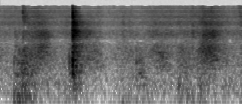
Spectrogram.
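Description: Soft handling and movement noises with one sharp click about three-quarters of a second in.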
